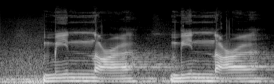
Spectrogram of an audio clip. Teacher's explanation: izhar tetap ada sedikit dengungnya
